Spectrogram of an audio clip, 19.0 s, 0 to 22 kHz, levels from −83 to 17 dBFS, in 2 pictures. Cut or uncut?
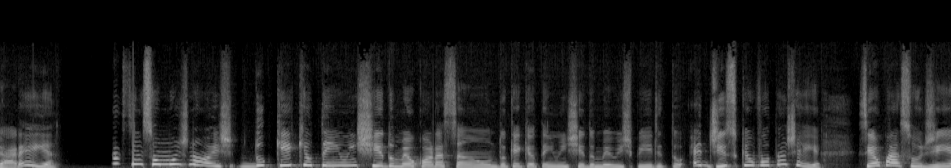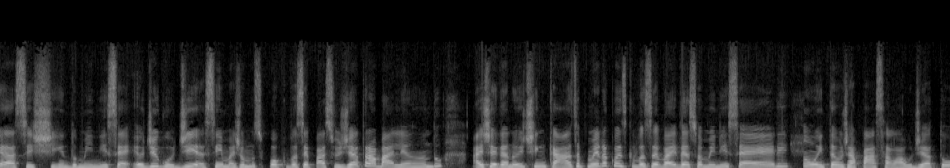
cut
